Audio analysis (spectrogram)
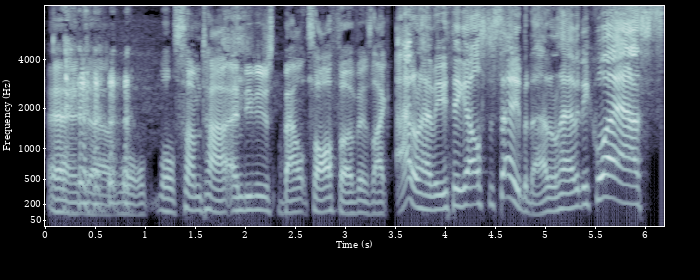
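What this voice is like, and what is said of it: Usual voice. Nothing is said of it.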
